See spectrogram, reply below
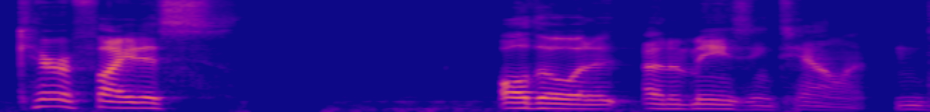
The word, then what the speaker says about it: Karlaftis: George Karlaftis from Purdue. – Really? Yes. George Karlaftis? – There it is.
